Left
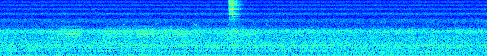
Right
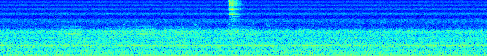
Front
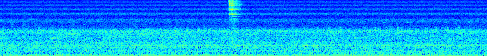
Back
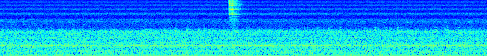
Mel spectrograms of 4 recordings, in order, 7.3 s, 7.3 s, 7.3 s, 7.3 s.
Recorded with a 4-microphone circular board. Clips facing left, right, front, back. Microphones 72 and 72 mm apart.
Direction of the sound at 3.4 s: 45° right.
